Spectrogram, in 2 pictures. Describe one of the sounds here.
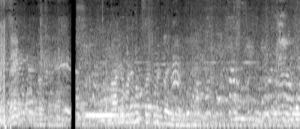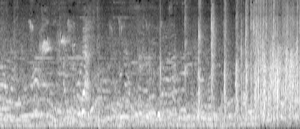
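A group of children sings together outdoors.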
